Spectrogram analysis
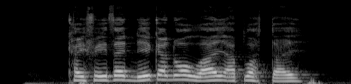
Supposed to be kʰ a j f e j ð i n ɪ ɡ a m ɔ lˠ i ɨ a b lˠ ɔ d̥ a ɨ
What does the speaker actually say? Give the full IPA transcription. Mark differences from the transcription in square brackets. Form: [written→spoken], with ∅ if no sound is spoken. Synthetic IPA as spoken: kʰ a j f e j ð [i→ɛ] n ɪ ɡ a [m→n] ɔ lˠ [i→a] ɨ a b lˠ ɔ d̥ a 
